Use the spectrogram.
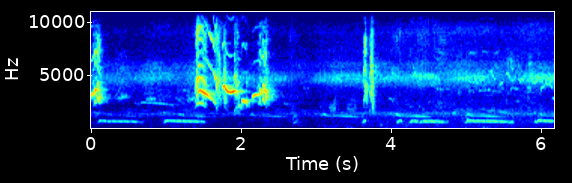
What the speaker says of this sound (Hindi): बहुत सारी चिड़ियाँ हैं हमारे बगीचे के आसपास और उनमें से आज ये मुझे कुछ नई दिखाई दे रही।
